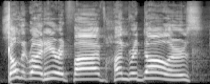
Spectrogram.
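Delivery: loud, slow sold announcement; auctioneer call. Real, not acted. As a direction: bang the gavel with your voice. Closing the sale.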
